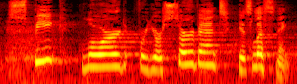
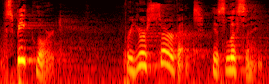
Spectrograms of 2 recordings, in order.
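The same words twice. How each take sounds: First: A ready servant speaking up; firm, clear reply. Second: Much softer, falling away into the listening; a soft, humble offering; hushed prayer. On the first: Retold or imitated. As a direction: answer the call plainly and firmly. Samuel answering the Lord's call. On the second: Shown as a demonstration. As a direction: pray it quietly, inward. Prayer repeated as a quiet stance.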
